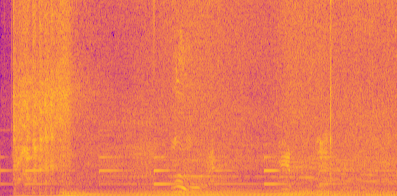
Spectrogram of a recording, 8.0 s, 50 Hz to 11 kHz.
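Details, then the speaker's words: 1996 Ford Mustang after fitting dual exhaust from a 1997 and fresh oil change: quick start, then deep, steady exhaust rumble at idle with no misfire or ticking; healthy engine and exhaust. "Yeah. Sounds really good, huh? I'm happy."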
